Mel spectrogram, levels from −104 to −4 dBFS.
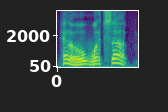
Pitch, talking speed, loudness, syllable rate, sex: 175 Hz, 145 wpm, -15 LUFS, 4.5 syllables/s, male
